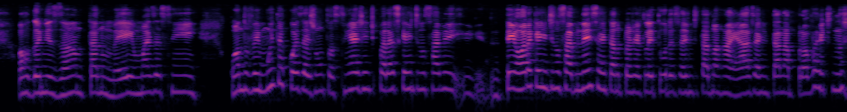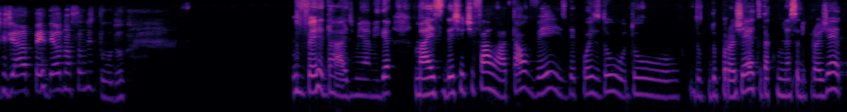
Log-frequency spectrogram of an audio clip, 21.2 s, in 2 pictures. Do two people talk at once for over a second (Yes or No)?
No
